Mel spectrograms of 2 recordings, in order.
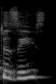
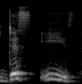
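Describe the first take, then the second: First: The word is said smoothly as one unit. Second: The word is split into dis and ease. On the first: It means an illness. The speaker calls it wrong. "It's not disease" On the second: It means a lack of ease in one's thinking. The speaker calls it right. "it's dis-ease"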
